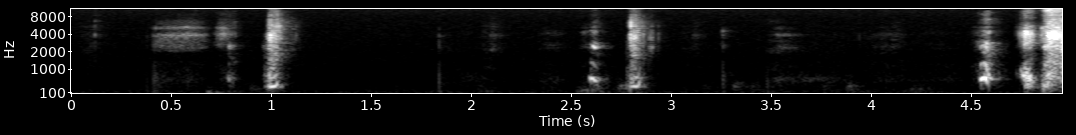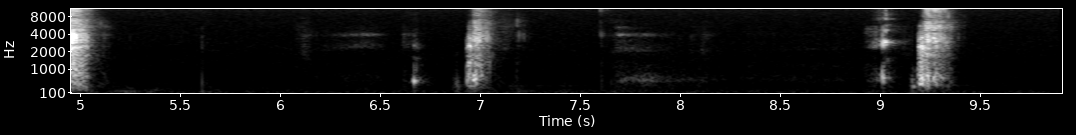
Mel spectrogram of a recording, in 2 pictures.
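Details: Congested hay fever sneezing fit triggered by pollen: five fast, messy sneezes into tissues, each with a brief in-breath before the burst.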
